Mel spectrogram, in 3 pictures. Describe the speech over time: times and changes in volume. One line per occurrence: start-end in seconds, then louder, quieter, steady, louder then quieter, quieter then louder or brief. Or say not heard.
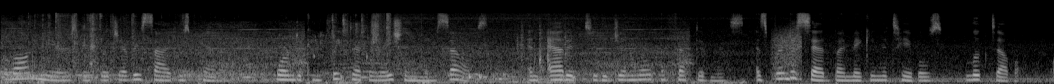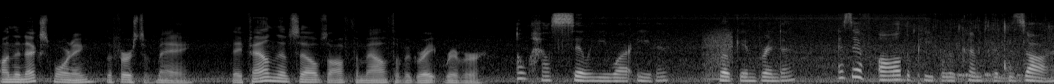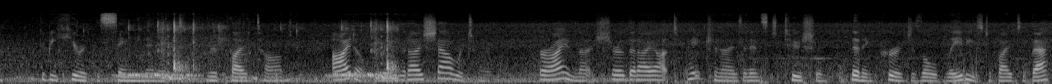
0.0-31.5 steady.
